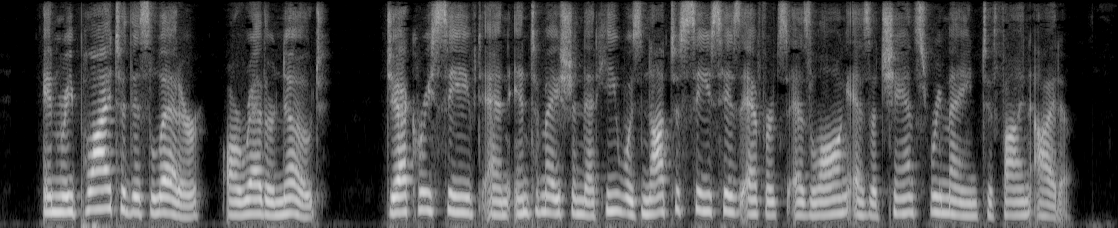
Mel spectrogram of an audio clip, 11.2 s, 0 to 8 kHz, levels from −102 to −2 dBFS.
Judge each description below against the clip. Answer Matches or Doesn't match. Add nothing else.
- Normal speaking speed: Matches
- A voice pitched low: Doesn't match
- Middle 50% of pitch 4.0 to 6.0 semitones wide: Doesn't match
